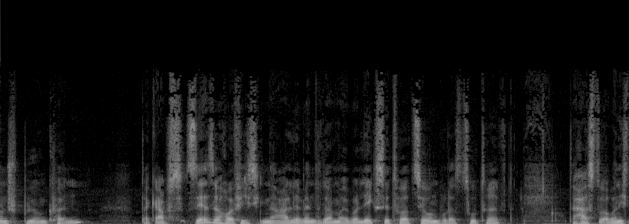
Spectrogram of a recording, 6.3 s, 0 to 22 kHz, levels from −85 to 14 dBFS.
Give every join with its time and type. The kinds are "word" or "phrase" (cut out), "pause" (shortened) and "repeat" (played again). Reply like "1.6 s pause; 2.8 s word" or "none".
none

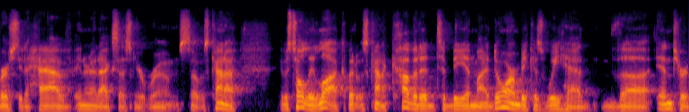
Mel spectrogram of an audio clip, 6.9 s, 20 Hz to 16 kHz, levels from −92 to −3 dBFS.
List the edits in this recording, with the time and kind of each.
none

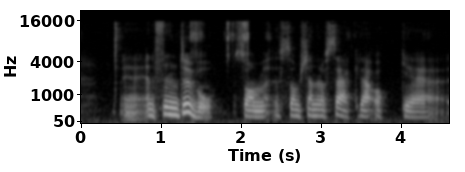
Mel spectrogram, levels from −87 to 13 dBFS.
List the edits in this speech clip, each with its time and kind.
none

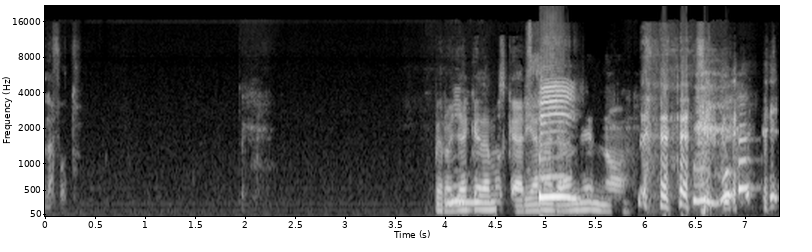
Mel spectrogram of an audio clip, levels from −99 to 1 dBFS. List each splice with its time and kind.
none

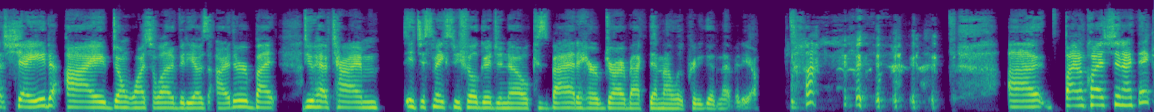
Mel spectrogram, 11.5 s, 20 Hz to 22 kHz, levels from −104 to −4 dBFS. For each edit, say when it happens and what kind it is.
3.0 s phrase

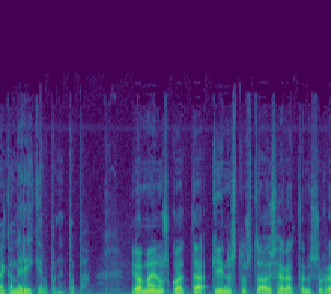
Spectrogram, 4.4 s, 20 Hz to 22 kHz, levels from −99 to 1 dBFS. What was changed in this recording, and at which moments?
2.8 s pause

